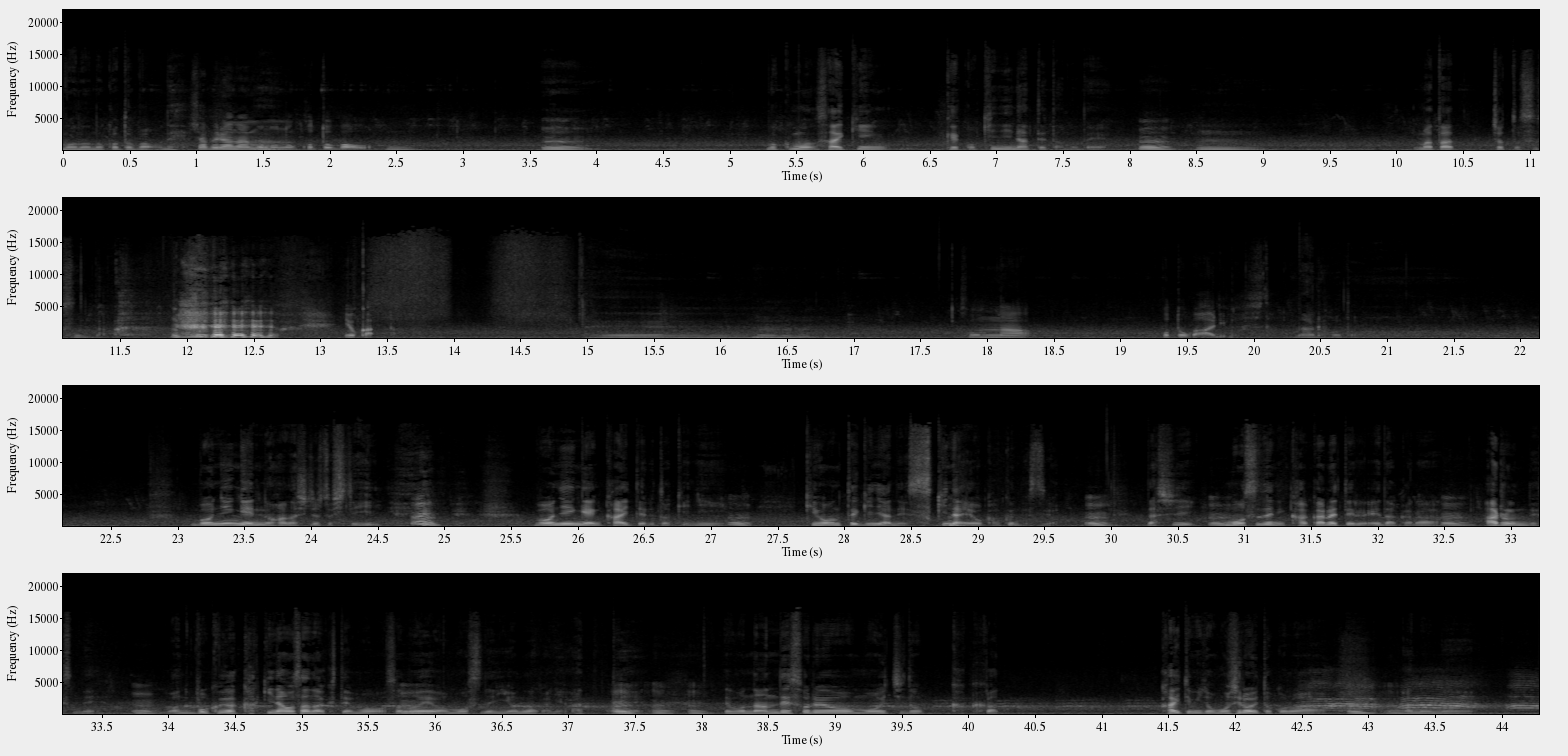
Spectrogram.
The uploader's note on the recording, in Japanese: 今回も、すっかりお気に入りになった明治神宮の芝生で、のびのびと収録しました。天気は晴れ。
